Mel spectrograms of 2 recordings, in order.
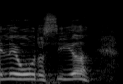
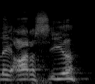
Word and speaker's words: Laodicea: He says, one of the churches that I want you to talk to is Laodicea. Some say Laodicea, but the O is silent, Laodicea.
